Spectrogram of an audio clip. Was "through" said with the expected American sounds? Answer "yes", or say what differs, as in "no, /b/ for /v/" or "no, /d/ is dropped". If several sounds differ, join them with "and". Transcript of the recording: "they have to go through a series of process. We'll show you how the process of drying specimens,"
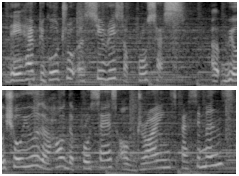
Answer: no, /t/ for /θ/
